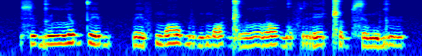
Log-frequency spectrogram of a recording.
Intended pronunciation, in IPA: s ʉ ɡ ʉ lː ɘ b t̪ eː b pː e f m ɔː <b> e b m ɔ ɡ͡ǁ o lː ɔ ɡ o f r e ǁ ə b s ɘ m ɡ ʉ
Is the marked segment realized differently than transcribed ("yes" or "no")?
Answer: no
